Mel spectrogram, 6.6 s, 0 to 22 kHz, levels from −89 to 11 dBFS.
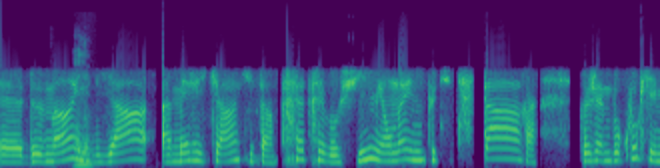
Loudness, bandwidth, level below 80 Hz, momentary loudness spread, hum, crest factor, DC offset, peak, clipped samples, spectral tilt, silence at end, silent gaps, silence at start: -17 LUFS; 9.6 kHz; -64 dBFS; 5 LU; none; 18 dB; under 0.1%; 0 dBFS; under 0.1%; -5.5 dB/octave; 0 s; 4.73-4.83 s, 5.69-5.79 s; 0 s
